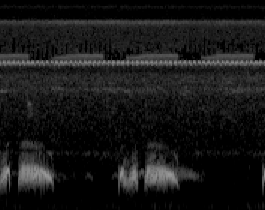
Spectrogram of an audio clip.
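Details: Trained decoy spotted dove calling a distant rival, giving long rolling coos with short lead notes, the phrases closer together and a bit fainter, over a low background hum.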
